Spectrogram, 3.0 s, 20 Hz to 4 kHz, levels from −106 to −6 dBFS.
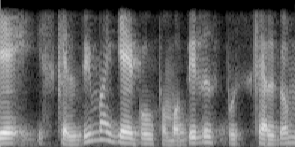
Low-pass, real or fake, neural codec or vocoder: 3.6 kHz; fake; codec, 16 kHz, about 1 kbps, DyCAST, with the encoder's durations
